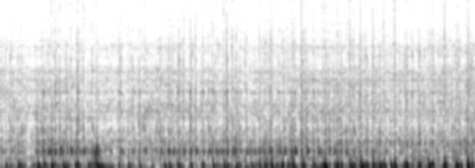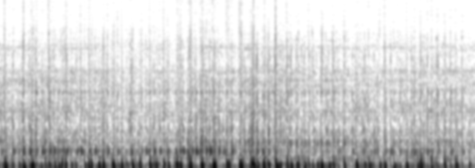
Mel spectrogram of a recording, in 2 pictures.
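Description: Fingers tap and scratch rapidly on a plastic lid close to a microphone.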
